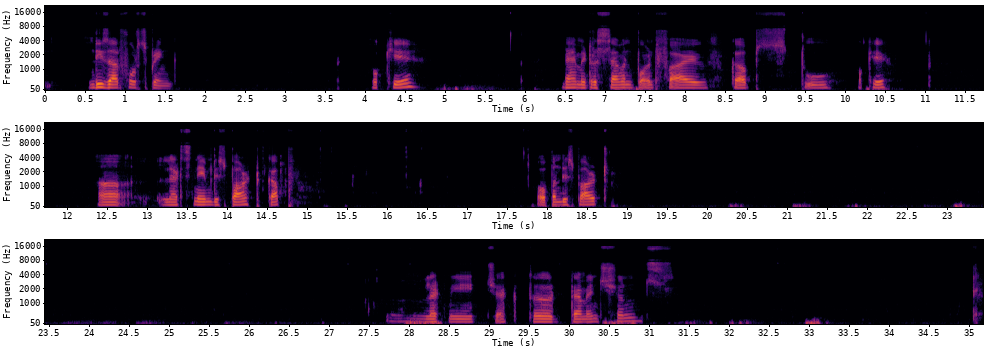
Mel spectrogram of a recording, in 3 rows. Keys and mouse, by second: 11.6 click, 13.5 click, 14.4 F2, 15.0-16.2 typing, 16.6 Return, 18.0 right click, 20.0 click.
